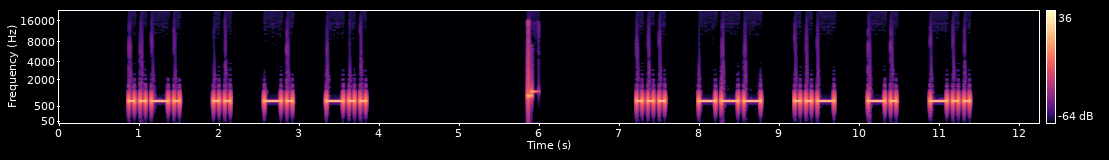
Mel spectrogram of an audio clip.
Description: Morse code, heard as a keyed tone, about 17 wpm, spaced as for 12 wpm, 700 Hz. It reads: FIND SOUND
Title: 2x Character Spacing - Top 100 Words - 17wpm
